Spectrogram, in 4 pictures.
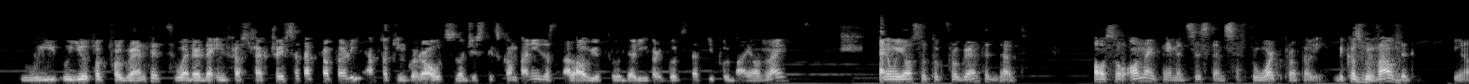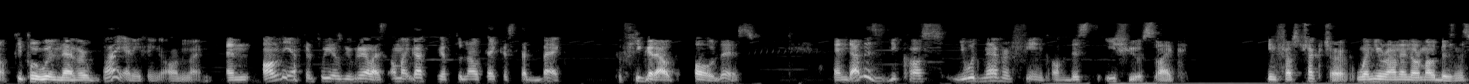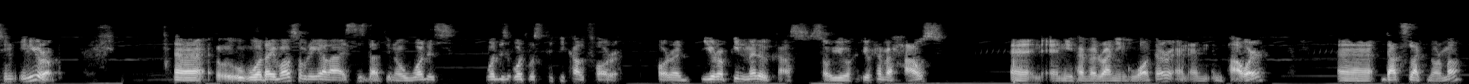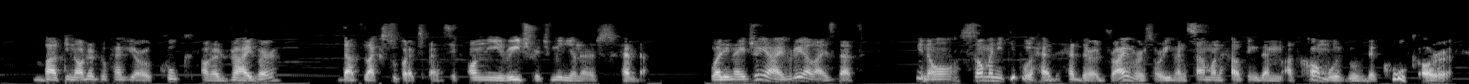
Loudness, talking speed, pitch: -20 LUFS, 195 wpm, 125 Hz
